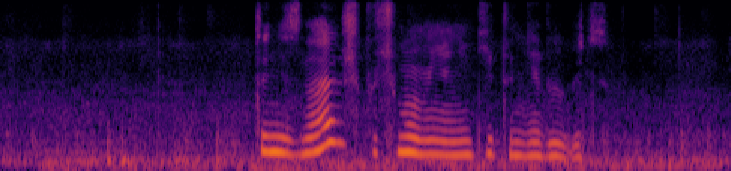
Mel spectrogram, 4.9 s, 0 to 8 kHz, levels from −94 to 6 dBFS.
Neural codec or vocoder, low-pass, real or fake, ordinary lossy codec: codec, 16 kHz, 6 kbps, DAC; none; fake; none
